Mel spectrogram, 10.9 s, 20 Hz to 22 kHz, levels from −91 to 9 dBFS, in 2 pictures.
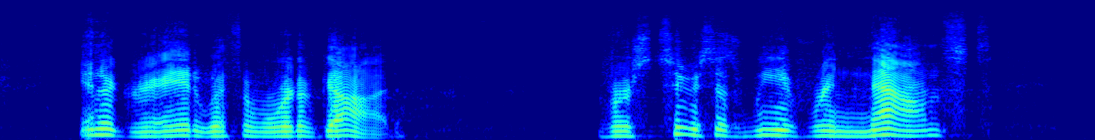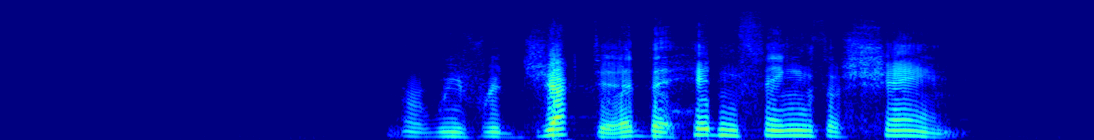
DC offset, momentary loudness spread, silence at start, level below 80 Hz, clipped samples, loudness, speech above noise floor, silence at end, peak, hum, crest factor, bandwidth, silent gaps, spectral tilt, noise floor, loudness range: under 0.1%; 15 LU; 0.4 s; -78 dBFS; under 0.1%; -43 LUFS; 43 dB; 0.7 s; -16 dBFS; none; 30 dB; 16 kHz; none; -5.5 dB/octave; -86 dBFS; 6 LU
